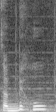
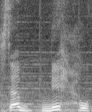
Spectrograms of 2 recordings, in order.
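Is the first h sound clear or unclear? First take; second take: unclear; clear. First: The soft h is swallowed into the second h. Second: The soft h is heard clearly before the second h. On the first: The speaker calls it wrong. "Kalau sabbihhu berarti H hanya tidak jelas" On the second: The speaker calls it right. "Jadi harus suara H lembutnya itu jelas"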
